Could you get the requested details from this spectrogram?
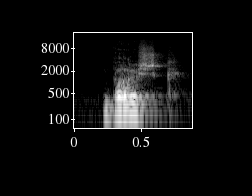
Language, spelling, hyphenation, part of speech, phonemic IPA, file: Dutch, bruusk, bruusk, adjective, /brysk/, Nl-bruusk.ogg
- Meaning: 1. brusque, unfriendly 2. abrupt, sudden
